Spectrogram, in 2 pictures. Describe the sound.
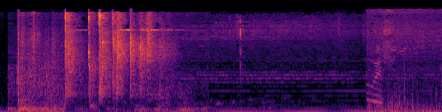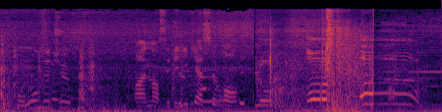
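Explosions from a video montage of various explosions published by Kim.com: a rapid cluster of loud, sharp explosive bangs opens, followed by a steady low rumble, more scattered booms and excited voices layered on top.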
